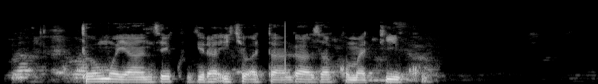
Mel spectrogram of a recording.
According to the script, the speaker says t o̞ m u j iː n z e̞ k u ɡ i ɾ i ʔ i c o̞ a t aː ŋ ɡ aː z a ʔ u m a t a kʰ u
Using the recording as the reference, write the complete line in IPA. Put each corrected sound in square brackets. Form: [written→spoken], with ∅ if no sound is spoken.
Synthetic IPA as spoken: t o̞ m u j [iː→aː] n z e̞ k u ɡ i ɾ [i→a] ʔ i c o̞ a t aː ŋ ɡ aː z a [ʔ→k] u m a t [a→i] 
